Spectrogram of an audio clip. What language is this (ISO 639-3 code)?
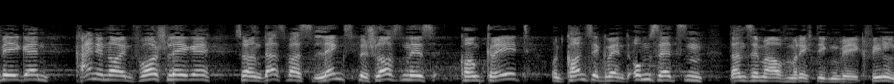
deu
